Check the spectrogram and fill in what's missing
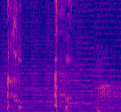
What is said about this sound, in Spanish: no se ve muy bien. Tosiendo sangre.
